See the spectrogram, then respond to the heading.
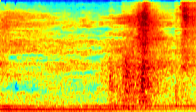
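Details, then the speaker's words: Dishwasher that was not draining and held standing water, after drain pump replacement; on drain cycle a steady low pump hum with water gurgling and rushing out, draining normally. "let's hit drain you hear that all right guys we are now draining you can see the water going down into the drain and this was full of water so got that pump changed and"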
